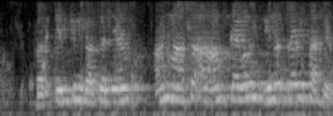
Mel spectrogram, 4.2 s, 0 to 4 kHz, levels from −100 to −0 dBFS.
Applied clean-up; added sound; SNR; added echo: neural separator model SepFormer DNS4.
